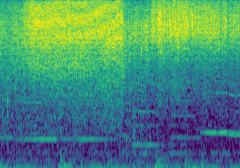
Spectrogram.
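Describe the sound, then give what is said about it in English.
A steady, hissing trickle of sand pouring out of shoes, a dense granular rush that runs evenly for a couple of seconds with no voices over it. “Hold on, I gotta dump out my shoes.”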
